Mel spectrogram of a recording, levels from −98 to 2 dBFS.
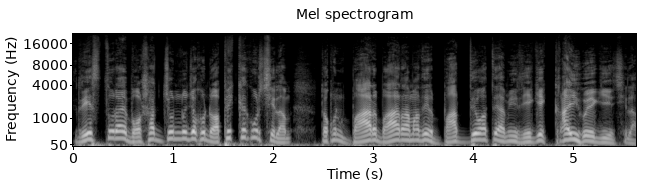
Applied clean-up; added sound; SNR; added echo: none; none; none; none.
